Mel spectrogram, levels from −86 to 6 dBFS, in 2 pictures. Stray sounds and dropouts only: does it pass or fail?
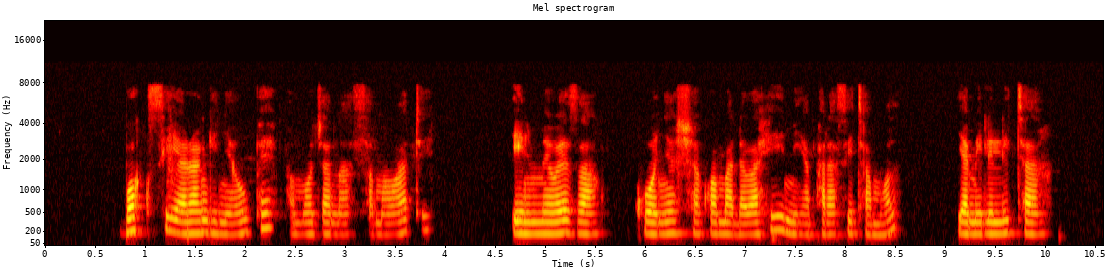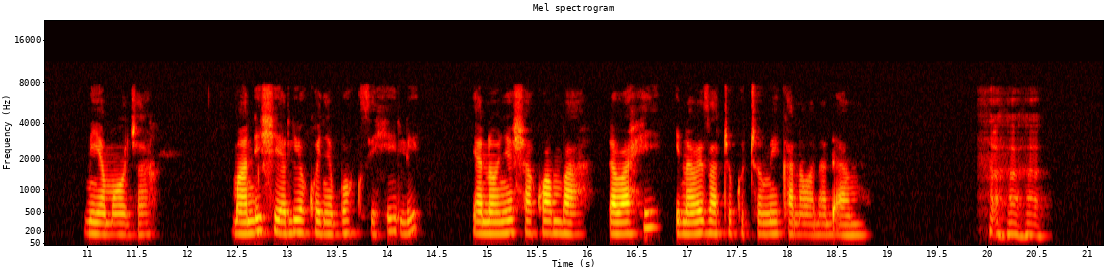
fail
